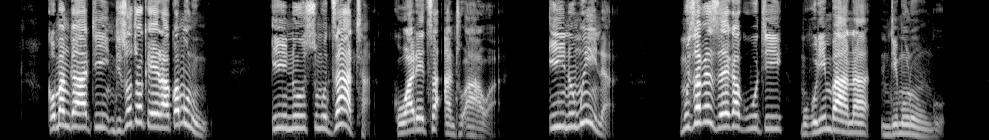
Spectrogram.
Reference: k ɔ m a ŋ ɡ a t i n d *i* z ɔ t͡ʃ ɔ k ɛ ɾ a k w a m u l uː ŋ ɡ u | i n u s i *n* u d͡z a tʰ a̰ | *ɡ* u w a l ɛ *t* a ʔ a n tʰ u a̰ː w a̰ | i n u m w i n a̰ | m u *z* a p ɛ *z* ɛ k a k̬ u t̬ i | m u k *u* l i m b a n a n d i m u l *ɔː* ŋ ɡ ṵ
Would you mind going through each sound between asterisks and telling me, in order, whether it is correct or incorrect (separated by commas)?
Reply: correct, incorrect, incorrect, incorrect, correct, correct, correct, incorrect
